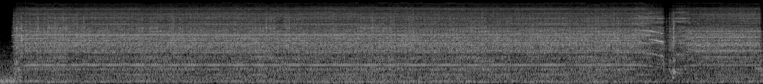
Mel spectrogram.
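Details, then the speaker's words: Toyota/Lexus electric parking brake, leaving rear brake service mode by pulling and holding the button without pressing the brake pedal: steady high electric motor whir from the rear runs evenly for several seconds then stops cleanly; normal operation. "To deactivate this mode, you have to pull this button up, pull and hold, without pressing the brake pedal. Wait until you hear the motor working in the back."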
